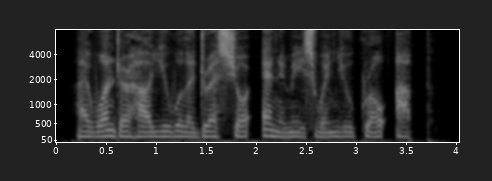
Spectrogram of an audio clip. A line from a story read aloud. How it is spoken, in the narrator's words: he said gravely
